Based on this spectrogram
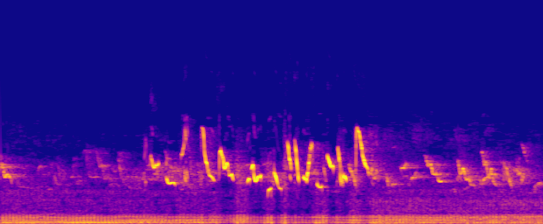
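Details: Lemon-bellied white-eye, locally kecial kuning from Lombok, gives a rapid chattering outburst of sharp high slurred notes at the center of the clip, fading into softer twitters, over a constant low droning background.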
